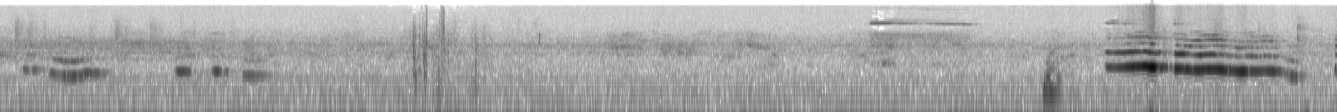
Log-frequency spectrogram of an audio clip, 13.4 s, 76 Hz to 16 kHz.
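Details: Juno, a pet dog, whining for a run once running shoes go on, the same whine that wakes at 5:30 each morning: short falling whimpers early on, then a long, loud, wavering high whine near the end, a human voice alongside.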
